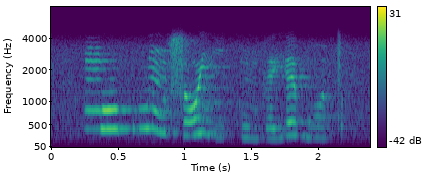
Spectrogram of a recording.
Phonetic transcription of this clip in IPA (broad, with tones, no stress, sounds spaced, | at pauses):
m oː˦ b u˦ ɾ ũ˧ s ɔ˨˦ j iː˨ k ũ˨ b ɛ˨ j ɛ˦ b ɔ̃˨ t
